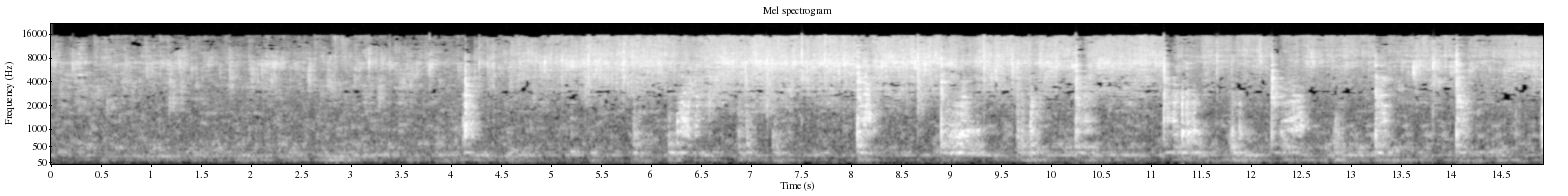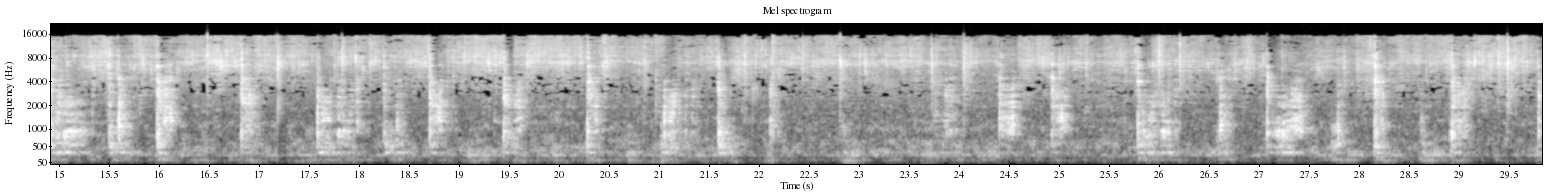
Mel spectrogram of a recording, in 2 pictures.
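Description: Sliced onions sizzling in oil in a nonstick frying pan, with a spatula scraping and stirring them in quick repeated strokes from a few seconds in.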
